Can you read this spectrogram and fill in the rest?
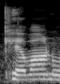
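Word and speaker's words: kahwa: அவங்க வந்து அங்கே போய் வந்து பார்த்தீங்கன்னா அங்கே காஷ்மீரி கெவான்னு ஒன்று இருக்குது. Actually that they pronounce it like அந்த மாதிரி தான் கவா அப்படின்னு சொல்லுவாங்க.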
